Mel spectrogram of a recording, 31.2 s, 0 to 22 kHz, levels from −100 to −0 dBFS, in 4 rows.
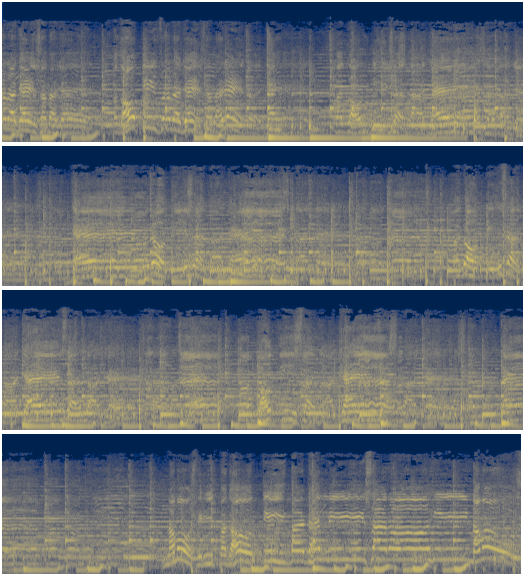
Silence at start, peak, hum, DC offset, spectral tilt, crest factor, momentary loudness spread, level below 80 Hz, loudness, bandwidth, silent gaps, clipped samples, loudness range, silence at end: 0 s; -8 dBFS; none; under 0.1%; -4.5 dB/octave; 16 dB; 7 LU; -42 dBFS; -25 LUFS; 14 kHz; none; under 0.1%; 3 LU; 0 s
